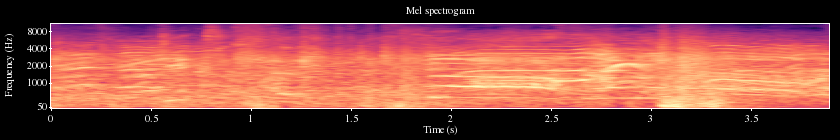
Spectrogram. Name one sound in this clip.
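Wrestlers' feet and bodies thud on a wrestling ring's canvas.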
